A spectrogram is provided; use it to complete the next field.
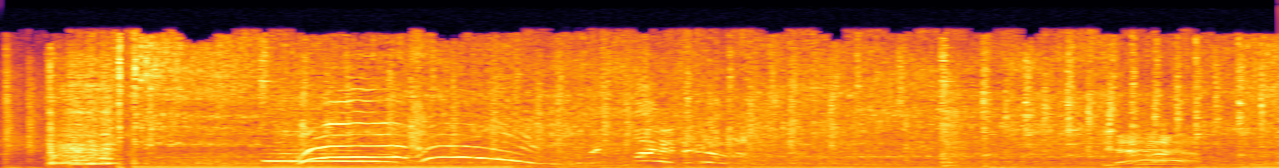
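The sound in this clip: A tractor engine, started with the choke pulled, cranks briefly, catches and settles into a steady low idle that drops back after a few seconds, with voices heard over it.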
